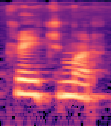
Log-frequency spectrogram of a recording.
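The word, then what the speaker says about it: Kretschmer: ठीक है, अच्छे से प्रोनाउंसिएशन सीख लीजिए, क्रेचमर।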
